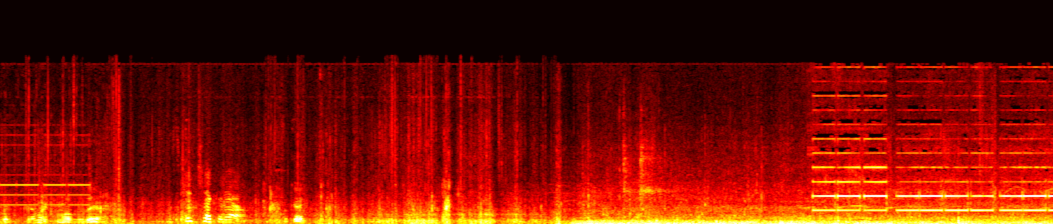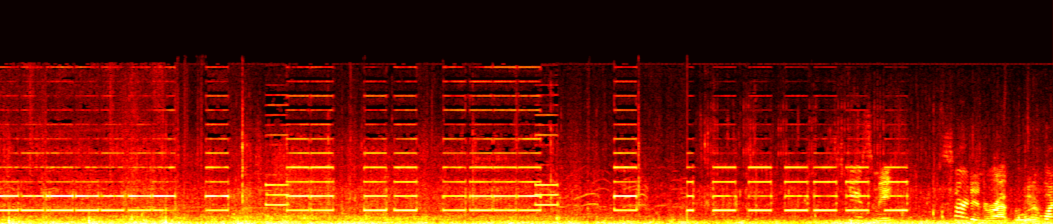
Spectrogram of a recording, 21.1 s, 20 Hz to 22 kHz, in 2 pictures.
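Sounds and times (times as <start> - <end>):
electronic fishing bite alarm beeping: 0.0 - 1.0, 8.1 - 19.7
constant low rumble of outdoor noise: 0.0 - 21.0.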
